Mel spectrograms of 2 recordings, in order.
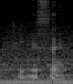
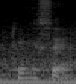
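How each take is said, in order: Both takes have the same delivery.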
